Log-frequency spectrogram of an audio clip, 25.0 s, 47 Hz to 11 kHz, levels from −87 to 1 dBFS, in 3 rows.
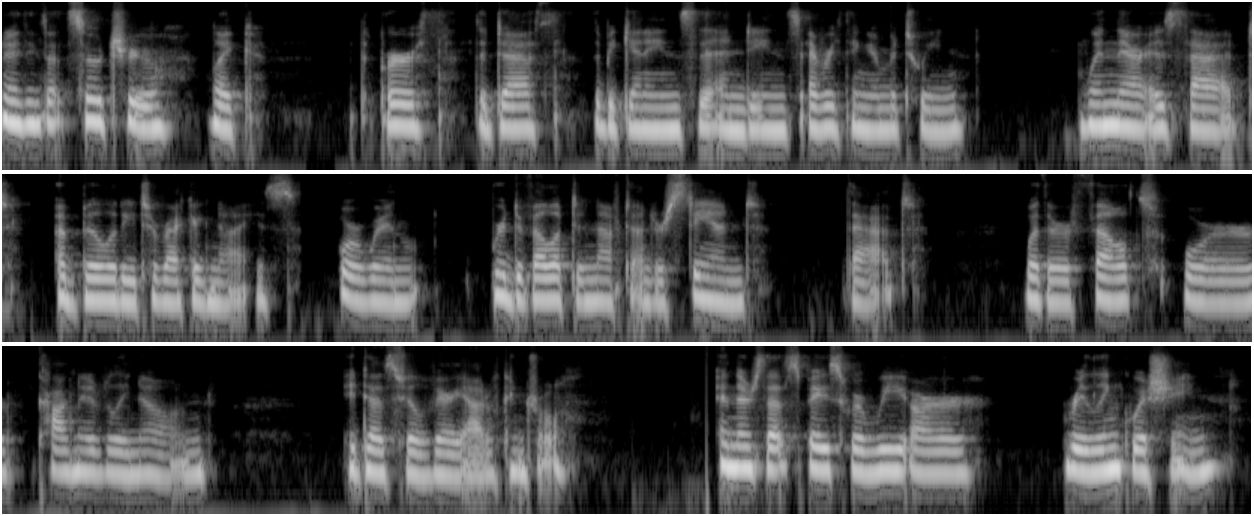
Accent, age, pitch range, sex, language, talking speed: American, 30-49, 180-210 Hz, female, English, 125 wpm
